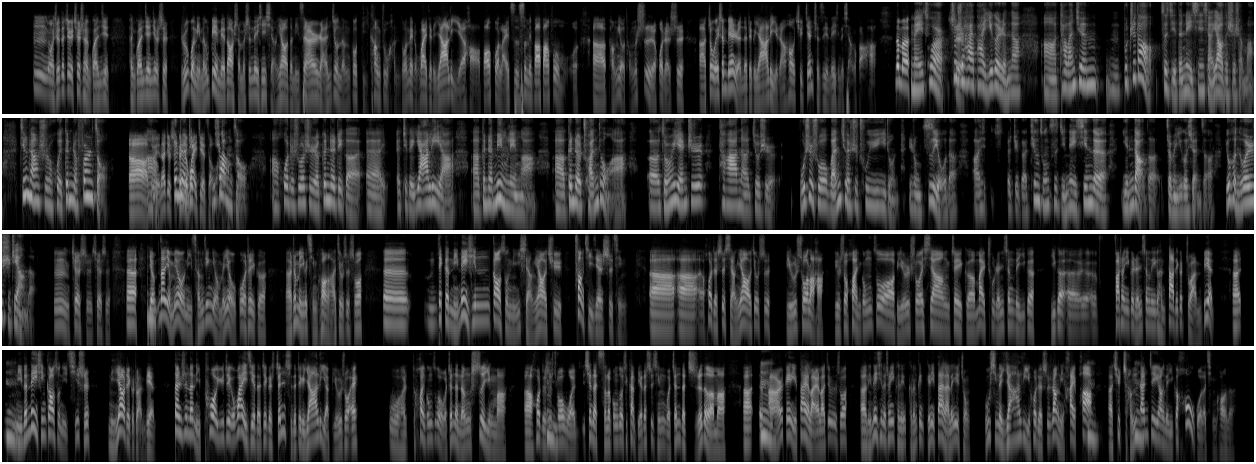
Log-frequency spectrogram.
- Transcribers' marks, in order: other background noise; unintelligible speech; "能" said as "宁"
- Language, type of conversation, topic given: Chinese, podcast, 你如何辨别内心的真实声音？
